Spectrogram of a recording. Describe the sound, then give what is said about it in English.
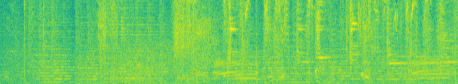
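Swords clash in a furious fight, producing loud, repeated metallic crashes and whacks with ringing overtones that follow one another rapidly over a dense, noisy background, with no speech. “They clash furiously.”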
